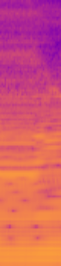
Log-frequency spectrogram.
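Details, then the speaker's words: Battery-operated portable ambulance suction unit switched on and run, pressure gauge adjustable to alter suction: steady low motor drone with constant hum, unit running normally. "turning it on by pushing the on/off button and the unit will then start to run and suck by turning the pressure gauge we can actually alter the amount of suction and"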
